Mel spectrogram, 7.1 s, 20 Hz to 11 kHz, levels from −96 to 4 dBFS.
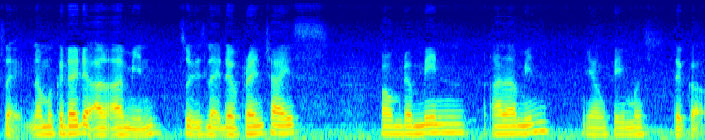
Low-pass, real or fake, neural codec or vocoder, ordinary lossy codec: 9.9 kHz; fake; vocoder, 44.1 kHz, 128 mel bands every 256 samples, BigVGAN v2; none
